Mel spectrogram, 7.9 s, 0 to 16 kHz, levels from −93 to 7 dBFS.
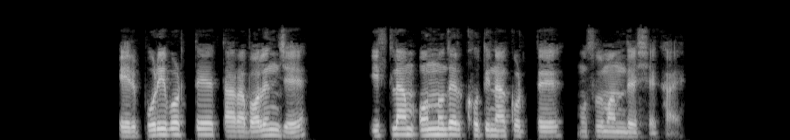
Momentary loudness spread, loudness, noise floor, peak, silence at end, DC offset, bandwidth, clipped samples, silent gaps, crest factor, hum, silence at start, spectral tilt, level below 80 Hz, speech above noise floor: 13 LU; -18 LUFS; under -90 dBFS; -2 dBFS; 1.15 s; under 0.1%; 7.6 kHz; under 0.1%; 3.15-3.69 s, 5.31-5.36 s, 5.63-5.76 s; 18 dB; none; 1.2 s; -6.5 dB/octave; -60 dBFS; over 73 dB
